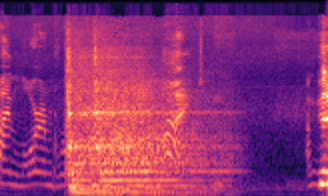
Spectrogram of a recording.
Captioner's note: law and order sound for language censoring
